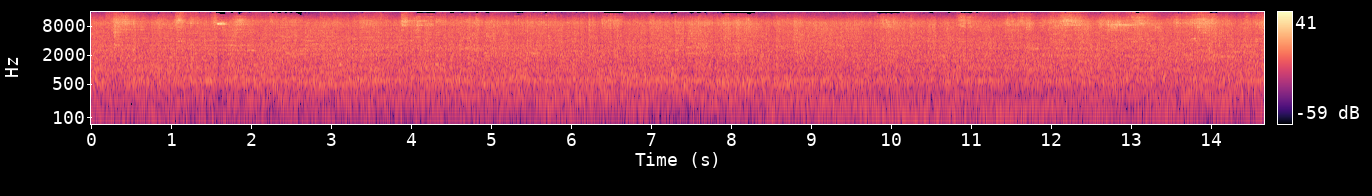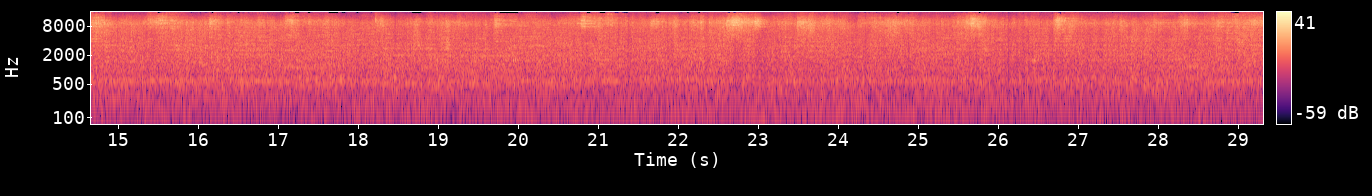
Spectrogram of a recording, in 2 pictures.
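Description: Double-stack intermodal freight train's well cars rolling past: a steady, loud noise of steel wheels running on the rails, with irregular short clicks.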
